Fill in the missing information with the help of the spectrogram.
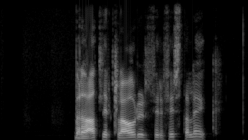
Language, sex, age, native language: Icelandic, male, 30-39, Icelandic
